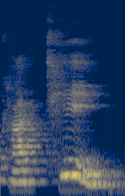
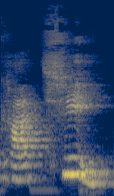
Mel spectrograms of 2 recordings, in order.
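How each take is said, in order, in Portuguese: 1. A segunda sílaba soa como ti. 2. A segunda sílaba soa como chi. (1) "e não 같이" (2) "Ficando 같이"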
